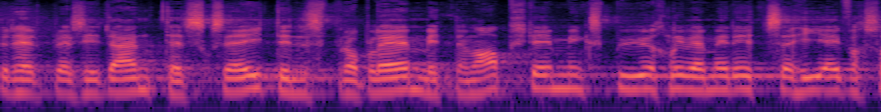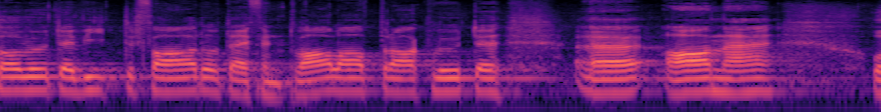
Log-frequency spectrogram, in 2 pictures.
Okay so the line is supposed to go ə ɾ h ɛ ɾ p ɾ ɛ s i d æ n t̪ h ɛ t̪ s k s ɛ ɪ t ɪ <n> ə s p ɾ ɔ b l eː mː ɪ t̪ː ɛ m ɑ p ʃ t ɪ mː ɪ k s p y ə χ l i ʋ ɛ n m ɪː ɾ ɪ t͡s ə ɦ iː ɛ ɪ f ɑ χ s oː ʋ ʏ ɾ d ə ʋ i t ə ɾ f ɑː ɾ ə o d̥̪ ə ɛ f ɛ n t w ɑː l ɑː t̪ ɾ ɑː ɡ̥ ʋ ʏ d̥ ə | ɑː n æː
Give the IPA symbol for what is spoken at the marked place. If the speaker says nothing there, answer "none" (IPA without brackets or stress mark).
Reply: n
